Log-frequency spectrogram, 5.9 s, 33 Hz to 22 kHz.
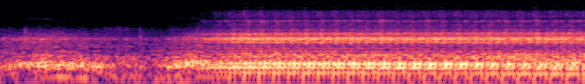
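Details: Detroit Diesel inline 6-71 in a bus, running before teardown: deep rumble about three beats a second, picking up after two seconds, uneven and weak; low compression, no power, dirty bad Roots blower, white smoke of unburnt fuel, fuel pump losing prime.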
